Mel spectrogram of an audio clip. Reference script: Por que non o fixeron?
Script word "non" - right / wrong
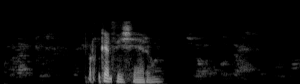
wrong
